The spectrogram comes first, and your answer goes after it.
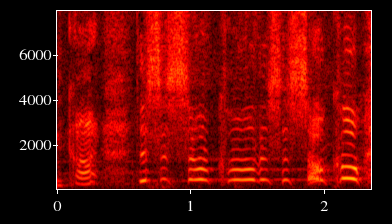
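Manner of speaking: high-pitched giddy mock joy; giddy thrill. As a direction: gush it like a thrilled kid mid-run. Imitating the runner's giddy joy.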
